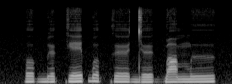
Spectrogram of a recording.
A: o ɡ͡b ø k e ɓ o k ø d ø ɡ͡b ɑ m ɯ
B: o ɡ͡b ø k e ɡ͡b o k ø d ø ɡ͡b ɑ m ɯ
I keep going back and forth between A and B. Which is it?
A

